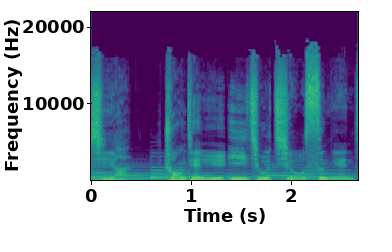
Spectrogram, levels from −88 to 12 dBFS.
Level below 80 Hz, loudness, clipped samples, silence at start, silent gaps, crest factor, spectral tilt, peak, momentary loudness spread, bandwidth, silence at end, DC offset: -30 dBFS; -16 LUFS; under 0.1%; 0 s; none; 12 dB; -4 dB/octave; -4 dBFS; 7 LU; 18 kHz; 0 s; under 0.1%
